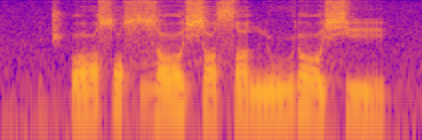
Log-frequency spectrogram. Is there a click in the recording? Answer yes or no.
no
